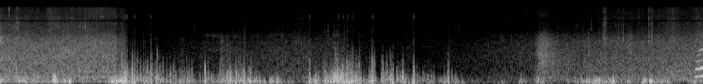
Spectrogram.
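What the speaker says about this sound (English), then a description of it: "What a windy day." Strong gusts of wind buffet the microphone on a blustery day in Japan, roaring and rumbling in uneven surges with brief lulls between them, loud and close throughout.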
